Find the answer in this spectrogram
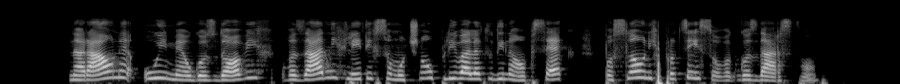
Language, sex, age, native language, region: Slovenian, female, 30-49, Slovenian, Primorsko-notranjska region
